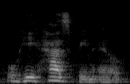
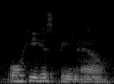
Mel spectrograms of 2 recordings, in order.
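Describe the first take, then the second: First: The verb is stressed with a full vowel. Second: The verb is full but said without stress. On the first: "put special stress on the severity of the illness" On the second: "rather than"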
